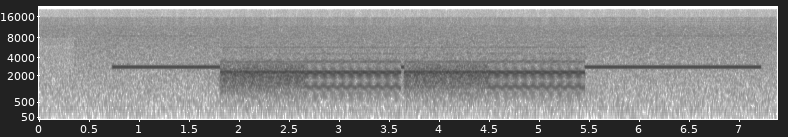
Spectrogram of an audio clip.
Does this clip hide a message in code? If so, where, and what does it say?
Yes: Commodore tape loading (standard loader) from 0.7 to 7.2 s, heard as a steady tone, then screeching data, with tape hiss.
